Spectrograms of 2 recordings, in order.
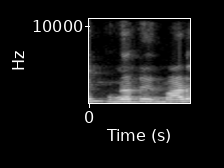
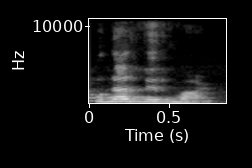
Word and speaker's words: पुनर्निर्माण: तो ये र जो हलंत वाला र है इसको हमने पुनर यानी पुनर्निर्माण। कहने उच्चारण के दौरान जब यहां पे पुनर के बाद जो अगला व्यंजन आ रहा है वो र की मात्रा उसी पे चढ़ जाता है। तो ये हो गया पुनर्निर्माण पुनर्विवाह पुनर्जन्म।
